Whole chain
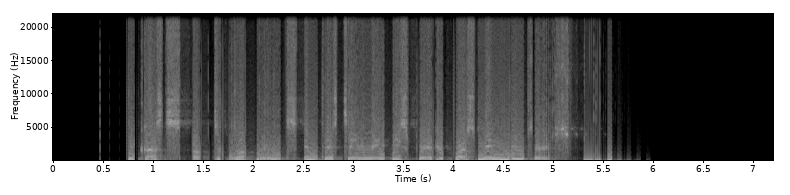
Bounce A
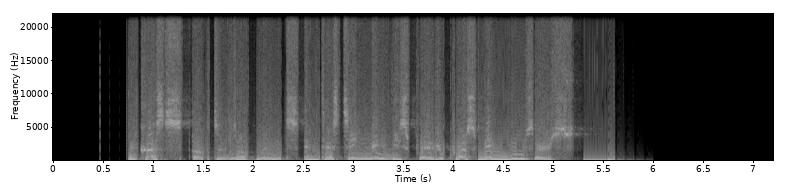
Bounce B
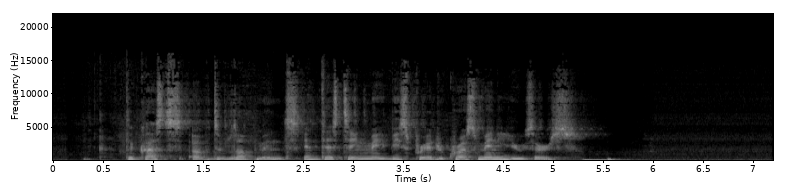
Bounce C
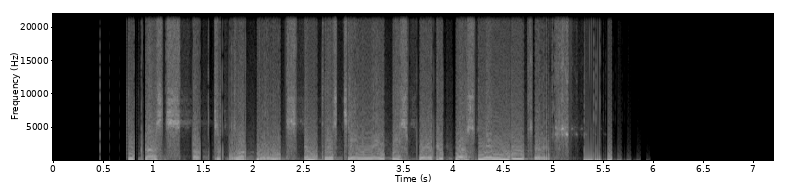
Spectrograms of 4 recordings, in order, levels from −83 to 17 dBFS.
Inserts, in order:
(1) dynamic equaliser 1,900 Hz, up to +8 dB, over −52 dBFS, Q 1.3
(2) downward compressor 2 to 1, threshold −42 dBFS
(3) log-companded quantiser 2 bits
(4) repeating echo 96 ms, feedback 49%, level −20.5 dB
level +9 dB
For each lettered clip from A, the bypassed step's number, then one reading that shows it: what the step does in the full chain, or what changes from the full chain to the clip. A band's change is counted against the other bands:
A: 2, average gain reduction 7.0 dB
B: 3, distortion level −4 dB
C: 1, 2 kHz band −3.0 dB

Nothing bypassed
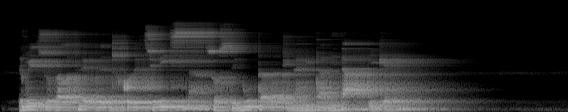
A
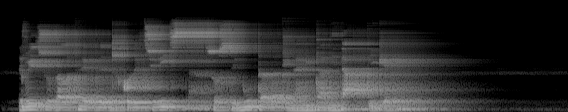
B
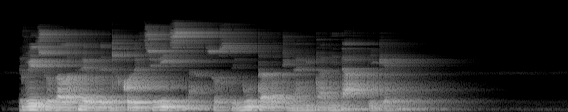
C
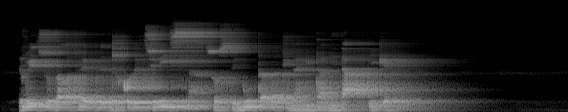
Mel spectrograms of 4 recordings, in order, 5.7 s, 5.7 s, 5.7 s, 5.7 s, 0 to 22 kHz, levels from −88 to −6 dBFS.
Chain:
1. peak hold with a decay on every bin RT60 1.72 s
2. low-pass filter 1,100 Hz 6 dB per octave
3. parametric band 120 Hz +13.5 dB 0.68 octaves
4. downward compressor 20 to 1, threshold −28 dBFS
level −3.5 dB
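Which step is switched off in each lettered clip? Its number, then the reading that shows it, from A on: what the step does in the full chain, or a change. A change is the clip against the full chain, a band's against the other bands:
2, 8 kHz band +11.0 dB
4, average gain reduction 4.5 dB
3, 125 Hz band −5.5 dB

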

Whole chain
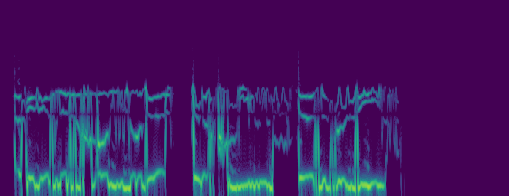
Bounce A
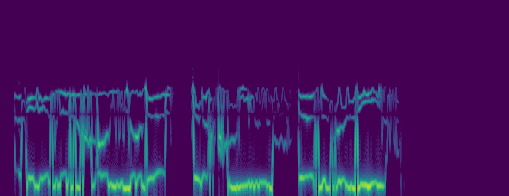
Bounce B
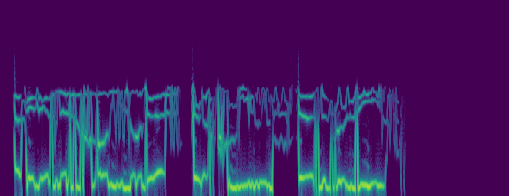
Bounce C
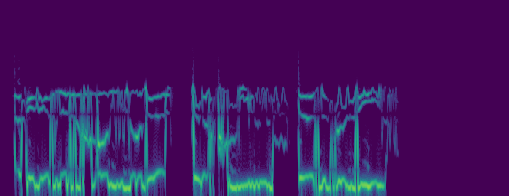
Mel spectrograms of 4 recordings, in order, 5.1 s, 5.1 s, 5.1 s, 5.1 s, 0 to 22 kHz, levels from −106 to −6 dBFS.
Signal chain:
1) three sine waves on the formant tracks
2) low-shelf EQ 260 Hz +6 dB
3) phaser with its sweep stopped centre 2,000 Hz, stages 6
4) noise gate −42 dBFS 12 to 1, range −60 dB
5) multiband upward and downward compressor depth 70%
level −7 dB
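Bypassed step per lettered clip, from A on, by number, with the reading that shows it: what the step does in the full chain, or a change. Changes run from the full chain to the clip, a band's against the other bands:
5, change in crest factor +4.0 dB
3, 500 Hz band +4.5 dB
2, 2 kHz band +2.5 dB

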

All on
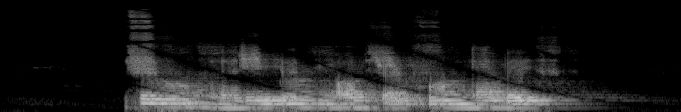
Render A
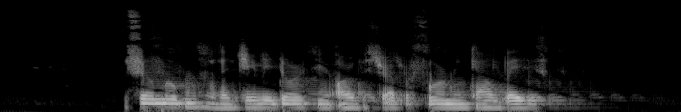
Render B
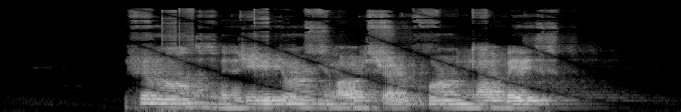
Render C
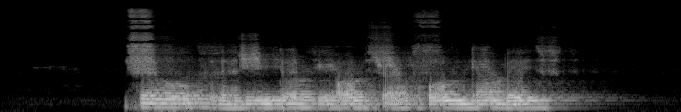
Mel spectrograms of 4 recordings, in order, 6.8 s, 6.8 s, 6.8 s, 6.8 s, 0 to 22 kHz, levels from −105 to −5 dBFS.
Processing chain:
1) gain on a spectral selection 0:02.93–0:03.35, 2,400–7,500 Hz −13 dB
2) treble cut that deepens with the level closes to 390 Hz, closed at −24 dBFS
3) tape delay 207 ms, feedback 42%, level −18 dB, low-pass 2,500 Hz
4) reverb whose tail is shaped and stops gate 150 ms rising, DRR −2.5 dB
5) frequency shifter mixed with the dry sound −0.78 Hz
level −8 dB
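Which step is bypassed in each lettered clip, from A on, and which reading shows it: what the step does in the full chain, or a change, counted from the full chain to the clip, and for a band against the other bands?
4, change in integrated loudness −3.5 LU
2, 2 kHz band +11.0 dB
5, 2 kHz band −2.0 dB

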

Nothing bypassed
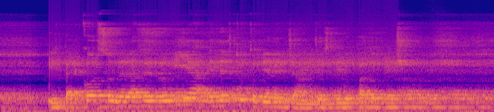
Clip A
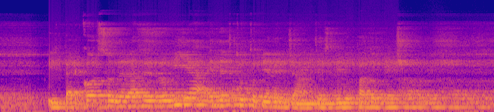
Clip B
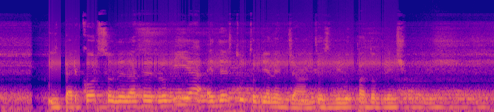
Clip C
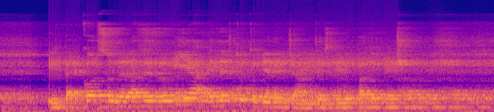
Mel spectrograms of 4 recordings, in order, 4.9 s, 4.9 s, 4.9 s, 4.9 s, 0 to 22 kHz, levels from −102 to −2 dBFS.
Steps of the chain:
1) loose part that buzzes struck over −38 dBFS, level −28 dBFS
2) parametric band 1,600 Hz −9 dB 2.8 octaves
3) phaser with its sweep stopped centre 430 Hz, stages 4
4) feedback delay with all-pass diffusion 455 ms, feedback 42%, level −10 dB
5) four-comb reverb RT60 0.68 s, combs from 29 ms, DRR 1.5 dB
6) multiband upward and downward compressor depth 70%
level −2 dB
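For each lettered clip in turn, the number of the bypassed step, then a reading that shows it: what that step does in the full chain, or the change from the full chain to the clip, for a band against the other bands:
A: 3, 125 Hz band +5.5 dB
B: 5, change in integrated loudness −2.5 LU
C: 2, 2 kHz band +5.0 dB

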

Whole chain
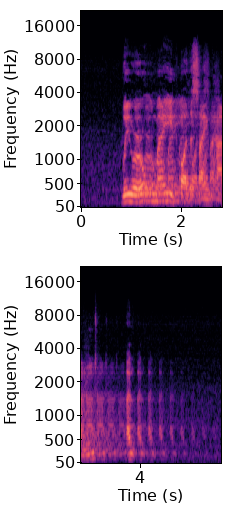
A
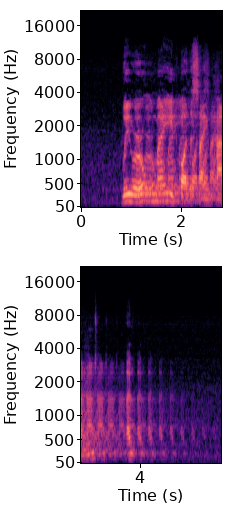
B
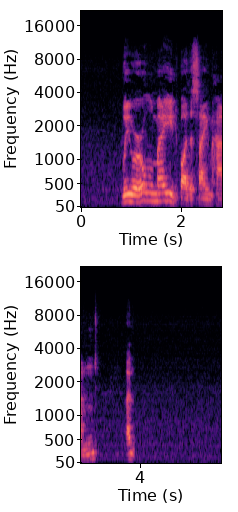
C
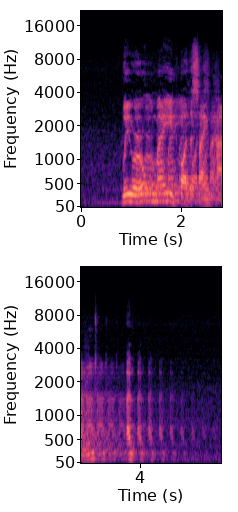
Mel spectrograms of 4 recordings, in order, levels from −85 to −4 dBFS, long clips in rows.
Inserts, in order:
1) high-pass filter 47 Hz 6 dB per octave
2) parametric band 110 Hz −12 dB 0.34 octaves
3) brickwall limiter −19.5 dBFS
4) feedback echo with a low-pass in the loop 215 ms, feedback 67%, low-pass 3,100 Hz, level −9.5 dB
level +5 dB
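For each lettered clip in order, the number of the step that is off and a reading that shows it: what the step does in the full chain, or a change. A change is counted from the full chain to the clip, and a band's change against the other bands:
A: 3, change in crest factor +3.0 dB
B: 4, echo-to-direct ratio −8.5 dB to none audible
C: 2, 125 Hz band +2.5 dB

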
